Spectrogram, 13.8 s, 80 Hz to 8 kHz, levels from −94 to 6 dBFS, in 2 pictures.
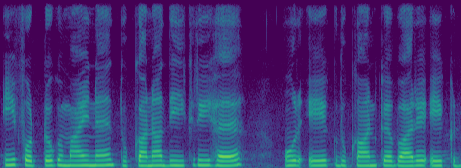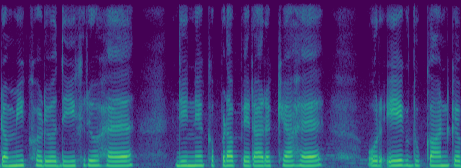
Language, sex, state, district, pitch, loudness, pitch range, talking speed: Marwari, female, Rajasthan, Nagaur, 220 Hz, -26 LUFS, 215-225 Hz, 125 wpm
